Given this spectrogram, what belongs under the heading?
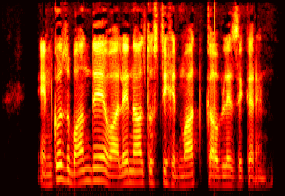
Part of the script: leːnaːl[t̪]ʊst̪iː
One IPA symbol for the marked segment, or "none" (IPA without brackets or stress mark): t̪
